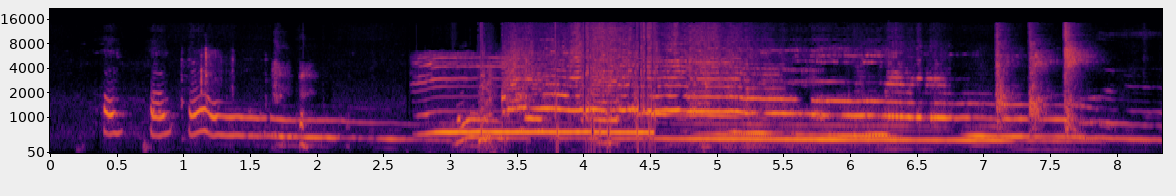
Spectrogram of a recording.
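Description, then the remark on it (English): Several people on an online call unmute and howl together like a wolf pack in a collective moon howl, long rising and falling wails overlapping into a loud, sustained chorus after a few short yips at the start. “to just join me in unmuting yourself, and let's all do like a collective moon howl.”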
